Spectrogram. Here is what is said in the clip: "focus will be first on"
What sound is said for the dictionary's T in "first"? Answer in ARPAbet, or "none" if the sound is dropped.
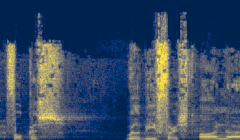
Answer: T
